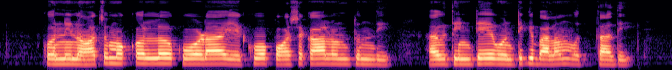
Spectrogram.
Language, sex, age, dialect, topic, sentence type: Telugu, male, 18-24, Utterandhra, agriculture, statement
